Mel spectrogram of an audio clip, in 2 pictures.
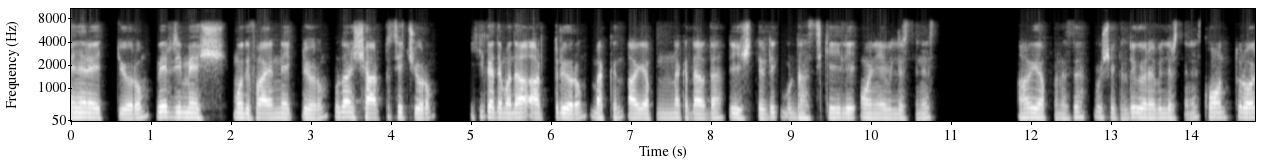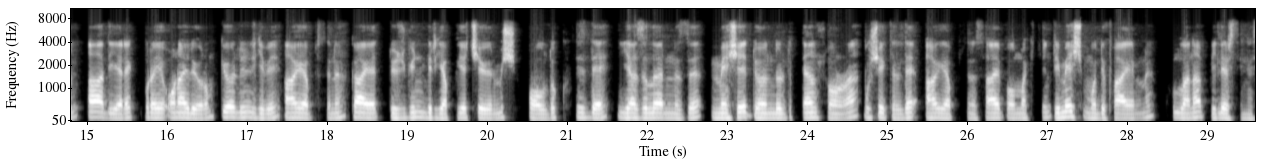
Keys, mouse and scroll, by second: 1.9 click, 3.3 click, 4.7 click, 5.8-6.4 scroll up 1, 9.3 click, 9.8 double click, 11.0 click, 12.7-13.6 scroll down 2, 12.9 middle click, 15.0 ctrl+a, 16.1 scroll down 1, 16.3 middle click, 16.6 scroll down 1, 16.8 middle click, 17.8 click, 18.2 middle click, 23.0 middle click, 25.4 middle click.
